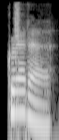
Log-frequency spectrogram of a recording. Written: greta

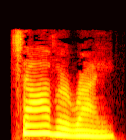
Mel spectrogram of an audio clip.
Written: tsavorite

